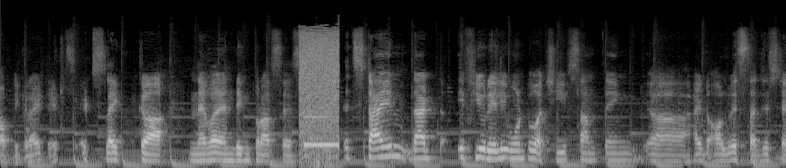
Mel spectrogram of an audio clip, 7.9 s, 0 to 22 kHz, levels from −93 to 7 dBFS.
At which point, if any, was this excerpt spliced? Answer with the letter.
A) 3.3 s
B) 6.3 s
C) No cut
A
